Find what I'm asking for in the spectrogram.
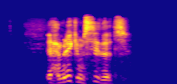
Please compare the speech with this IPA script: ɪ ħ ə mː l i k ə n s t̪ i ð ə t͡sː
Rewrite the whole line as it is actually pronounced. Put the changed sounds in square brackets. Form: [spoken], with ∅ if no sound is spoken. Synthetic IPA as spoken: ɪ ħ ə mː l i k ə [m] s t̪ i ð ə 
